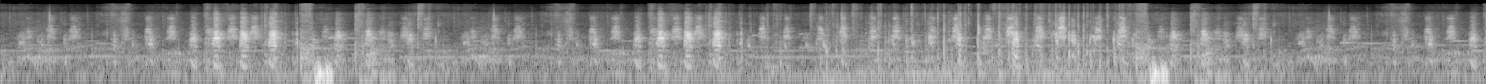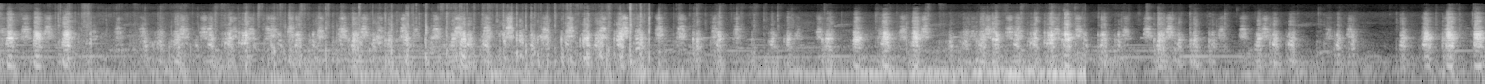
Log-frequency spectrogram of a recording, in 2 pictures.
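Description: Ducks quacking in quick runs of calls that come again every few seconds, with short pauses between.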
